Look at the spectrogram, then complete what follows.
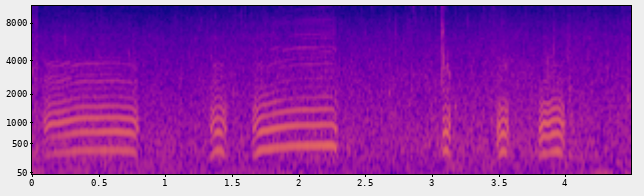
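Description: Lava gulls calling: two long, arched cries, with short yelps between them and three quick short notes near the end, over a faint steady wash of noise.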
